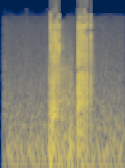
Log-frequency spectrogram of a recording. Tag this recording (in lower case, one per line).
fart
